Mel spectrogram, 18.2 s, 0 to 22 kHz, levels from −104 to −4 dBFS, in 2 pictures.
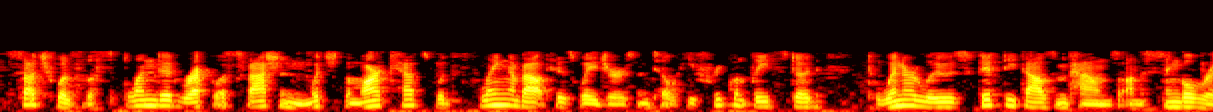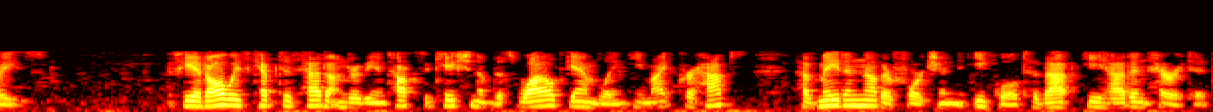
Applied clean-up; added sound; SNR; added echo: classical method Wiener filter.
